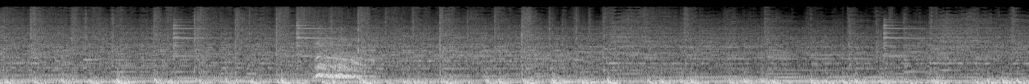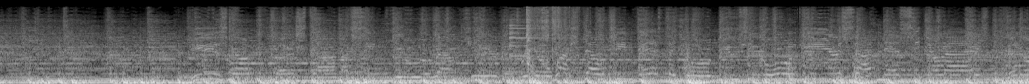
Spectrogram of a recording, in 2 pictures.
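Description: Periodic clock jitter runs throughout: interference at around 2 kHz is wobbling the converter's sampling clock, so every component of the sound acquires sidebands spaced about 2 kHz above and below it. High-frequency content suffers most, taking on a rough, metallic edge that disappears whenever the sound falls silent.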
